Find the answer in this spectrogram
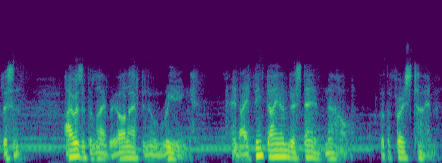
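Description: A man's voice: lowish voice, lively intonation, normal speed, over music, close to an everyday voice. A man acting in a 1940s radio mystery as an earnest, urgent young American sweetheart, melodramatic and emphatic. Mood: earnest reassurance. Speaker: radio actor. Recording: muffled old radio recording.

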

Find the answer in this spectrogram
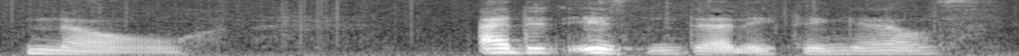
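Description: A woman's voice: low voice, animated, unhurried, full character voice, rough recording. A woman playing a genteel, anxious wealthy wife in 1940s radio drama, earnest, formal and hesitant. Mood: anxious, pleading.

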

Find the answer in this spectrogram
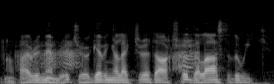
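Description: An actor playing a concerned, resolute priest who narrates, earnest and firm, in a late 1940s radio drama. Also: male voice, lowish voice, level tone, very fast, lo-fi sound, crowd noise, natural voice. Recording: vintage radio broadcast with clear music.

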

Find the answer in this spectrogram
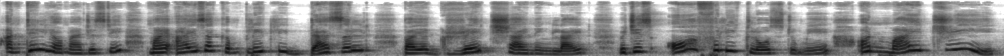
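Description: A woman voicing a tiny, timid male sparrow with a squeaky chirp, frightened and stammering in a storybook reading. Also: very animated, takes it slowly, warm tone, breathy edge, heavily acted. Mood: awed, alarmed. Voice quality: squeaky, chirruping. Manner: breathless repetition, stammering pleas.

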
